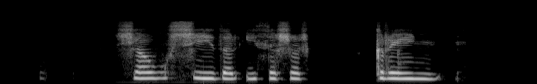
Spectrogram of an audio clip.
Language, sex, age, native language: Icelandic, male, 9, Icelandic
